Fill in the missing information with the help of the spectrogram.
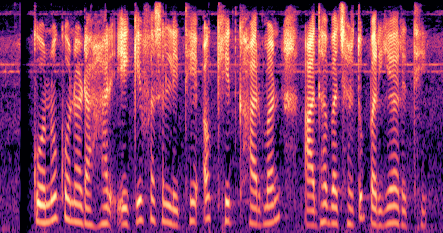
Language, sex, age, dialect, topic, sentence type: Chhattisgarhi, female, 36-40, Central, agriculture, statement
